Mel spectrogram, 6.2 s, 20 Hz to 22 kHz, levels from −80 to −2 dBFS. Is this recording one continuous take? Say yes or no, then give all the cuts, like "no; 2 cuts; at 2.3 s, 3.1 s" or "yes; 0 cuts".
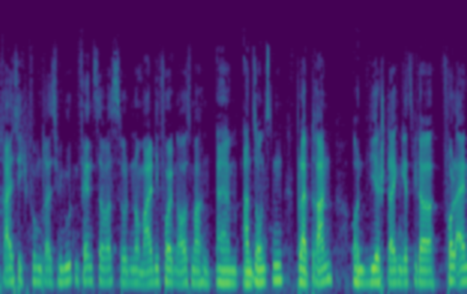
no; 1 cut; at 2.8 s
